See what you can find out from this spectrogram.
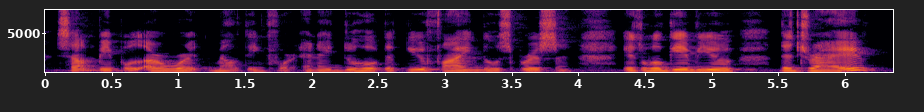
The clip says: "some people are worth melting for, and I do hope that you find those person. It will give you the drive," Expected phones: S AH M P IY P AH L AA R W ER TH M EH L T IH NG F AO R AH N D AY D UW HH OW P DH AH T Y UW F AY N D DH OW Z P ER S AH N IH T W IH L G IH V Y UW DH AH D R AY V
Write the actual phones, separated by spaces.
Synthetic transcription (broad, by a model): S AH M P IY P AH L AA R W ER T M EH L T IH NG F AO R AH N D AY D UW HH OW P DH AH T Y UW F AY N D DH OW S P ER S AH N IH T W IH L G IH V Y UW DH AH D R AY V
